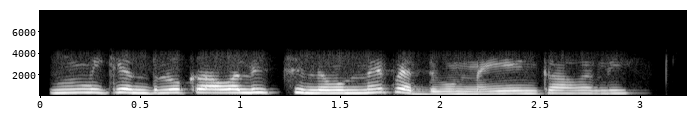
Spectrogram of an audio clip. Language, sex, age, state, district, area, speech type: Telugu, female, 18-30, Telangana, Vikarabad, urban, conversation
